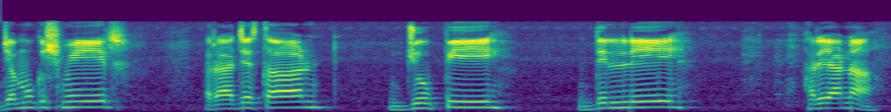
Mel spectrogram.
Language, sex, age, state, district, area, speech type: Dogri, male, 30-45, Jammu and Kashmir, Udhampur, rural, spontaneous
